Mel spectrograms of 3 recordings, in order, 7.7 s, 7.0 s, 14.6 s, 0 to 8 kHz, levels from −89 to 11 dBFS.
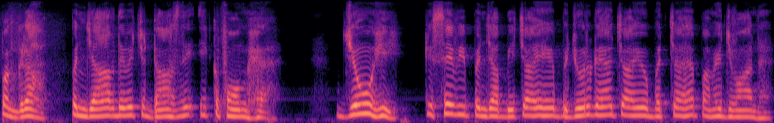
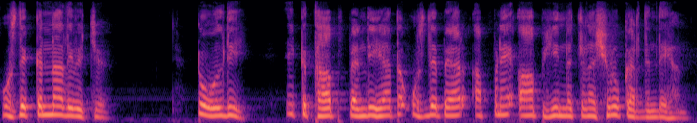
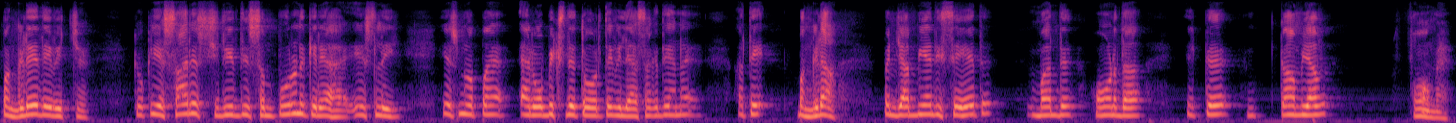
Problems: constant background noise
